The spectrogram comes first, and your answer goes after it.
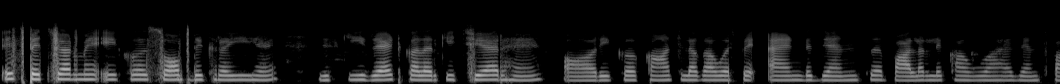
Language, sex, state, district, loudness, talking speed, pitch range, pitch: Hindi, female, Bihar, Bhagalpur, -31 LUFS, 165 wpm, 200-220 Hz, 205 Hz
